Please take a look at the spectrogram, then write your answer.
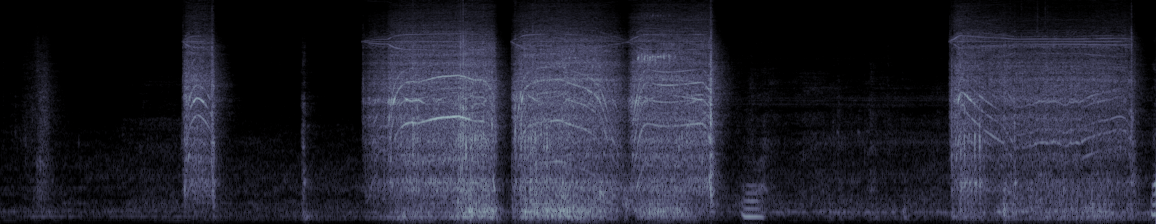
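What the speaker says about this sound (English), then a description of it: "I hate to drill a big hole," Several loud bursts of a power drill boring a big hole, each lasting a second or two, with short pauses and a quiet voice in between.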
